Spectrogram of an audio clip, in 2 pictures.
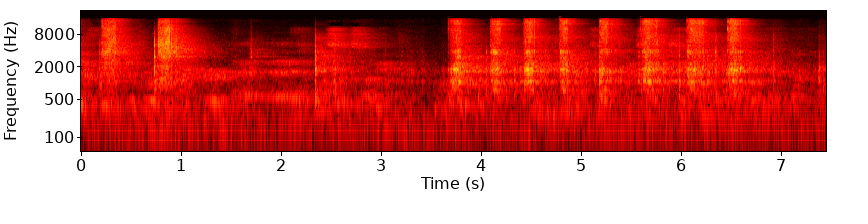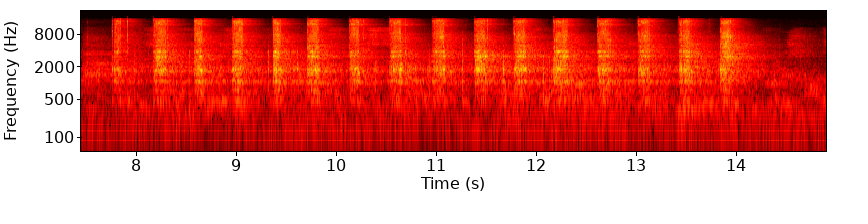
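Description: Ratchet wrench worked back and forth, tightening a fastener during reassembly: a few scattered clicks, then from about four seconds in a steady run of clicking strokes at about three a second.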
